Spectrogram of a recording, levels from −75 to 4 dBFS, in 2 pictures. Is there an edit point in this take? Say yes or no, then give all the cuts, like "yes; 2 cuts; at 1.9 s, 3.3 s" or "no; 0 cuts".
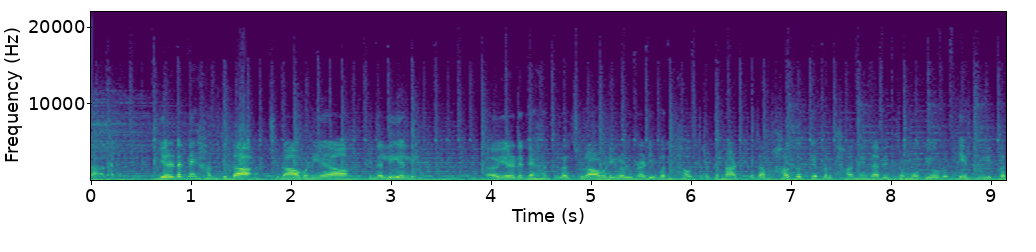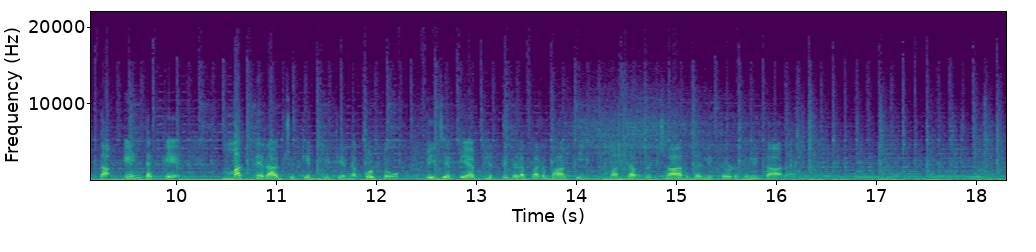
no; 0 cuts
